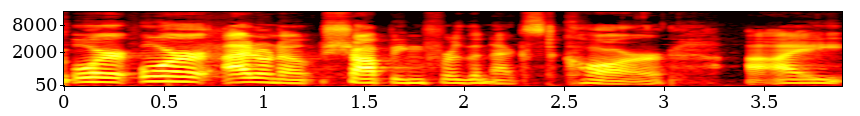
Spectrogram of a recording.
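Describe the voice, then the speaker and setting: At a fairly slow pace, a woman speaks on a very clean recording with a silent background. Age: 40s. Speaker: guest, host's wife. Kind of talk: casual chat, interview with her husband.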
